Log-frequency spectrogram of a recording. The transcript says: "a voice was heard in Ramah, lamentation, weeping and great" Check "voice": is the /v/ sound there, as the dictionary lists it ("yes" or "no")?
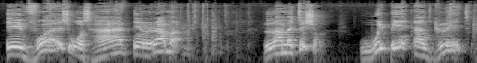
yes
